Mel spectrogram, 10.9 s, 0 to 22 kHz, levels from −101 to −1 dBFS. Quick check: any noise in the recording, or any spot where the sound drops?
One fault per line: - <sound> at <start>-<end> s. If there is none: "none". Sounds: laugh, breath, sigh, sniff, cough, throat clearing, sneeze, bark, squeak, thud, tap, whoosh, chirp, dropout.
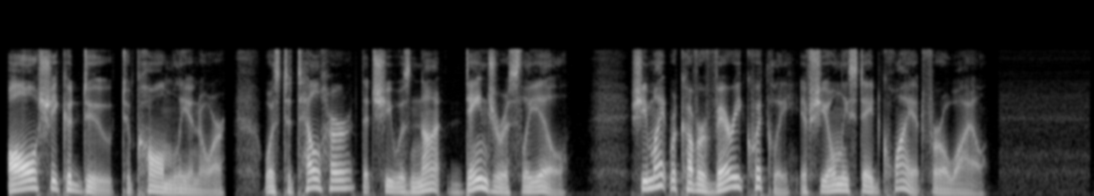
none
